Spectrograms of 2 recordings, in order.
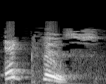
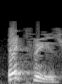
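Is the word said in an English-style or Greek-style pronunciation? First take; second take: Greek; English. First: It is said with a Greek-style pronunciation. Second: It is said with an English-style pronunciation. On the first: The speaker calls it right. "the Greek word for fish is ichthus" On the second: The speaker calls it wrong. "if you pronounce it the way it would look in English"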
